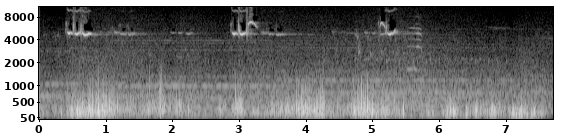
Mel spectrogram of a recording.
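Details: Warning calls of a male Red-winged blackbird at its nesting area as intruders near: high, sharp, clipped notes repeated in three bursts, over heavy low rumbling and buffeting noise throughout.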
